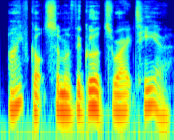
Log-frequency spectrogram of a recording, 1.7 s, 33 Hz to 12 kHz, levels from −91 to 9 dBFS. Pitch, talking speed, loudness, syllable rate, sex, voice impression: 115 Hz, 275 wpm, -19 LUFS, 6.4 syllables/s, male, masculine, slightly gender-neutral, adult-like, slightly middle-aged, slightly thick, slightly relaxed, slightly weak, slightly dark, slightly hard, slightly muffled, slightly fluent, cool, refreshing, very sincere, calm, friendly, reassuring, very elegant, sweet, lively, very kind, slightly modest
